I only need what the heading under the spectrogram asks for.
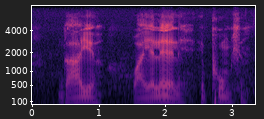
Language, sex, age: Xhosa, male, 19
